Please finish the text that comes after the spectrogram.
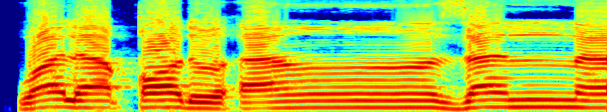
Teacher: قاف کو دال کے ساتھ پلس کرنا ہے، دال کے اوپر قلقلہ کرنا ہے، قاف کو موٹا کرنا ہے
